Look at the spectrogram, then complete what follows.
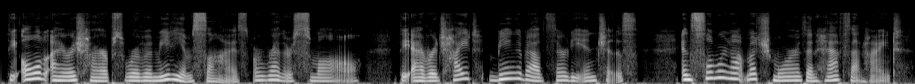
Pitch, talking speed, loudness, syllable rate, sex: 190 Hz, 190 wpm, -17 LUFS, 5.0 syllables/s, female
